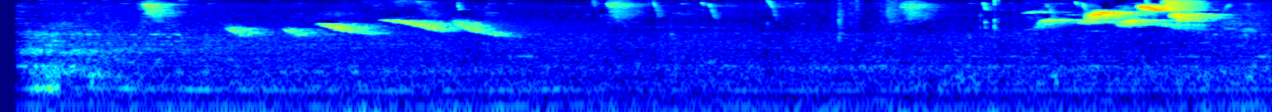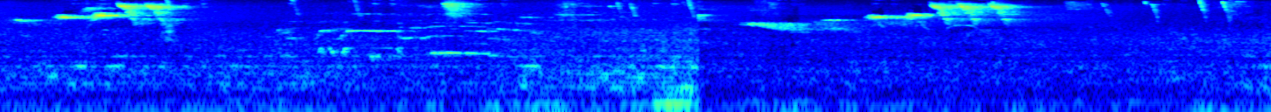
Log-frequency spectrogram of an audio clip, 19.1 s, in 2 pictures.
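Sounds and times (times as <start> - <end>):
songbirds whistling and chirping: 1.1 - 3.9, 7.7 - 11.0, 11.6 - 14.4.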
